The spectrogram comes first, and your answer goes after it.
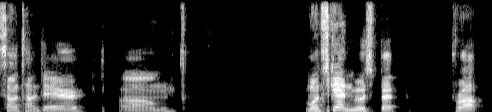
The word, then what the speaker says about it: Santander: So it's Santander.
